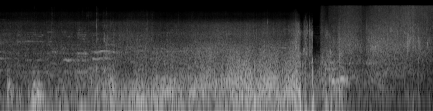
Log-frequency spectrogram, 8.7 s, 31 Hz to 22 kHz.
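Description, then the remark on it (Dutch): Busy outdoor water-park ambience at a swimming pool with about 15 waterslides: a steady rush of splashing, flowing water with wind buffeting the microphone and indistinct voices mixed in. A brief dip near the end, then the wash resumes. “dat is eh, het zwembad met zijn, hoeveel water? 15 uh, glijbanen dat we geteld hadden.”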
